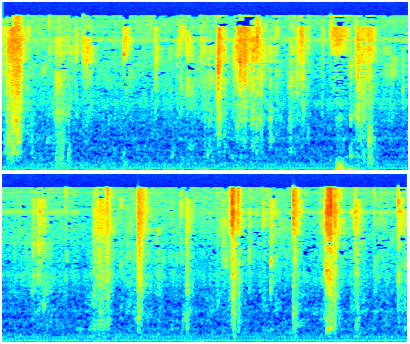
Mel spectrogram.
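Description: Dry palm fronds crackling in an open cooking fire: irregular sharp cracks and snaps, about a dozen scattered through, with one low thump about four seconds in.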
